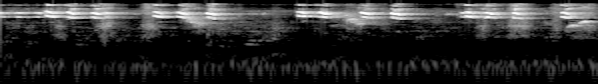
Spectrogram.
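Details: Several finches in an aviary in Indramayu, Indonesia, give high, thin chirps and twitters in overlapping bursts about every half second over a steady low hum.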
